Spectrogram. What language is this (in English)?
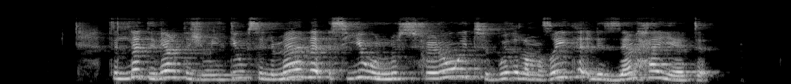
Kabyle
